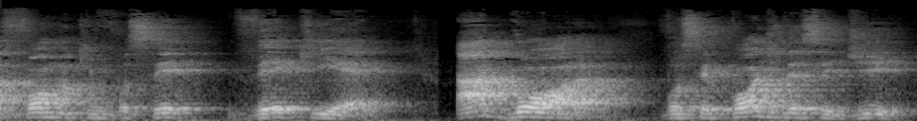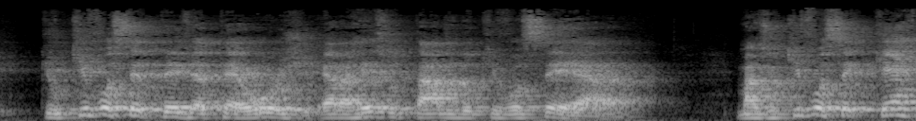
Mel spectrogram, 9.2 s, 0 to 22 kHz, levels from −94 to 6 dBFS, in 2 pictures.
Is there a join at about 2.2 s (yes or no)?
yes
